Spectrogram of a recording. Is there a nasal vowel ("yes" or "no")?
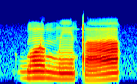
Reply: yes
